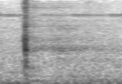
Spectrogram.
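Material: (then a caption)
Steel. A single sharp, bright knock lands on newly fitted steel exhaust valves in a cylinder head, dying away almost at once with only a faint high tone behind it. The knock sounds like well-seated, okay valves. It is not part of the actual valve check, but someone who has lapped a cylinder head can tell from it whether the valves are okay.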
